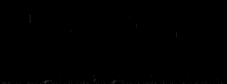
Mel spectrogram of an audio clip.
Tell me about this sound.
Liquid pouring on floor 2
A thin stream of liquid being poured onto a floor.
